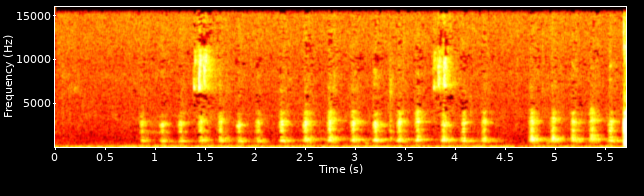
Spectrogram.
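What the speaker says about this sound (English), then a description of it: "Chase the rooster for a second." A rooster clucks in a steady run of short, repeated calls close by on a farm, fairly quiet over a low rumbling background, with no talking.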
